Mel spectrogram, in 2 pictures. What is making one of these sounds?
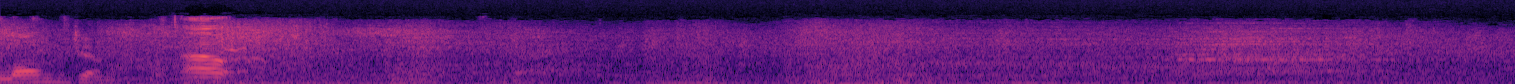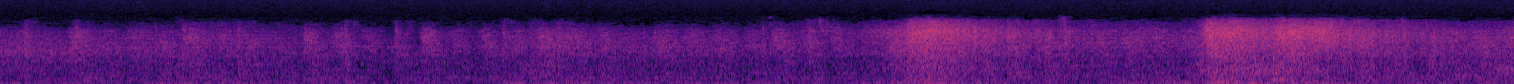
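Sword blows slash and thud in a fight.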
